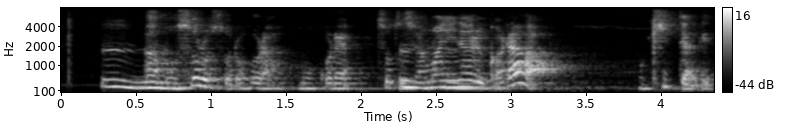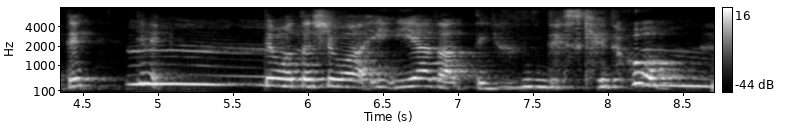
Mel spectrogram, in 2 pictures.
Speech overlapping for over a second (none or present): none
